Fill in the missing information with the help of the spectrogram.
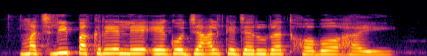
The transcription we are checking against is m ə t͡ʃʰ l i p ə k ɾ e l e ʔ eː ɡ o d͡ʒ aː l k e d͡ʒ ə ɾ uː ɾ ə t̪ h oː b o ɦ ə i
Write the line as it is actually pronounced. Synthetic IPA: m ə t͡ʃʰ l i p ə k ɾ e l e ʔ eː ɡ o d͡ʒ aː l k e d͡ʒ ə ɾ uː ɾ ə t̪ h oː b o ɦ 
